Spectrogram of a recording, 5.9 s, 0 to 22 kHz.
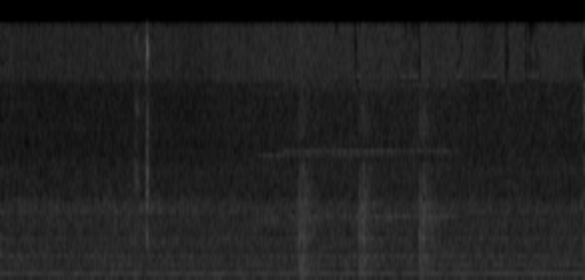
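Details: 2014 Ford Focus 2.0 L direct-injected four-cylinder, key on engine off with battery charger, low-voltage codes: sharp crackling static bursts through speakers over a steady tone; faulty radio head unit (audio control module).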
